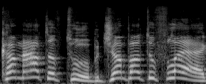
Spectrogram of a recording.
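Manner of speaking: put-on high-pitched voice with Italian accent. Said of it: "high-pitched Italian voice".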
